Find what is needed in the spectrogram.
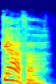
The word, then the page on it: gather: British English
